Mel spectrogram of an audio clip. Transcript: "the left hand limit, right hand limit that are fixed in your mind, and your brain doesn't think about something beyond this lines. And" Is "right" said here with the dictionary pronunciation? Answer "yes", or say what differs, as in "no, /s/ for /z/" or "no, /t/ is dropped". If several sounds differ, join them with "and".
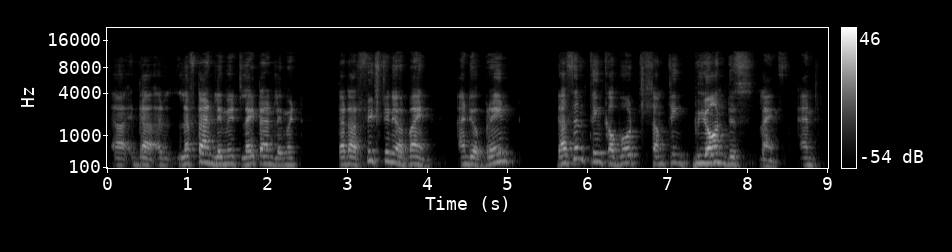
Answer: no, /l/ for /ɹ/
